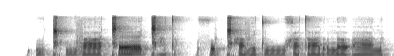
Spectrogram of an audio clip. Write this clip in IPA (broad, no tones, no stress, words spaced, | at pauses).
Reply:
ʔɯ ǁʰɯvaː ǁɛːɡ͡ǁat | θo ǁʰavetuːxa taːrnɐʔaːn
